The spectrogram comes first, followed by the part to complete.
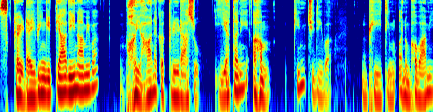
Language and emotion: Sanskrit, fearful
